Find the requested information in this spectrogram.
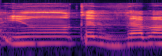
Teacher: نون ساکن ہے، اخفا ہوگا یعنی غنہ کی آواز کے ساتھ پڑھا جائے گا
